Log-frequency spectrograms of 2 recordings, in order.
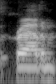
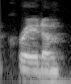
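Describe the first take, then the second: First: KRATOM with short A, KRAT-um; short-A pronunciation. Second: KRATOM with long A, KRAY-tum; long-A pronunciation. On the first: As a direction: say kratom with the A of cat. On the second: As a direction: say kratom with the A of day. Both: Shown as a demonstration. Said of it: "tomato, tomato".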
